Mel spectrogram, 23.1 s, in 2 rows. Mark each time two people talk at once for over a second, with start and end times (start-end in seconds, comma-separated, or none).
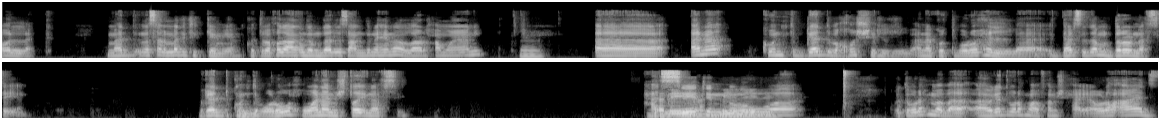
18.1-19.4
